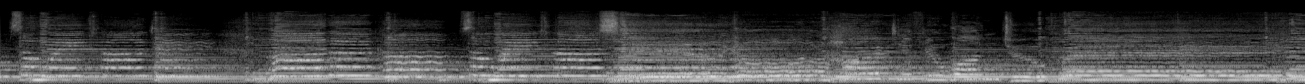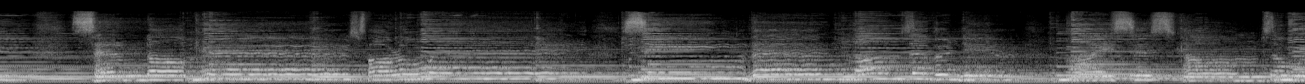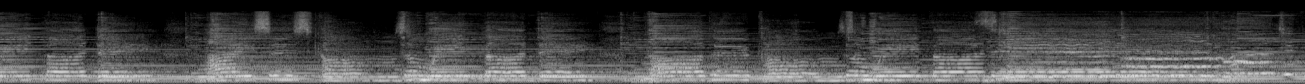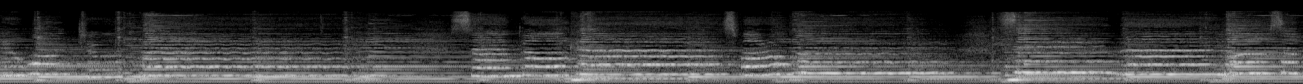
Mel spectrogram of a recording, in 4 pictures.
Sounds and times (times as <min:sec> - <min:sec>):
Vocal music: 0:00.0 - 0:52.1.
